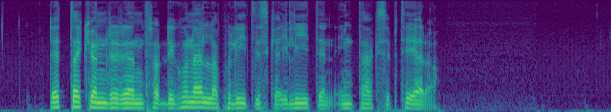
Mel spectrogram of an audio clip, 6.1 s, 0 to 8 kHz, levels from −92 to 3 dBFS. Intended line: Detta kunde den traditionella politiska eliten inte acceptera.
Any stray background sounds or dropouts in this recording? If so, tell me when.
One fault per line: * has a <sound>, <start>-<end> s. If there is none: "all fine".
all fine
